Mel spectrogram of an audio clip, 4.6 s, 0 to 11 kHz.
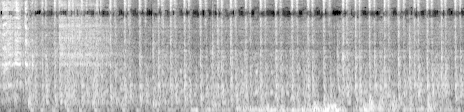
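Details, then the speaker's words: Honda Titan 150 2008 single-cylinder engine at idle: a fast, regular metallic knock resembling connecting rod knock, found to be a worn-out cam chain tensioner. "Tensor, meu filho. O tensor tá acabado aqui de verdade."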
